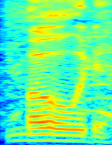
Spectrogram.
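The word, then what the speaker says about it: Maude: Quarterback I think is pronounced mode. Mode. So, think about it. It's spelled M A U D E, but it's pronounced like M O D E.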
